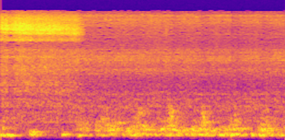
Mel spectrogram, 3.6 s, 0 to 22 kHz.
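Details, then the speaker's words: Fetal heartbeat on ultrasound Doppler during a pregnancy scan, fast rhythmic whooshing pulses about 150 beats a minute, heard as the heart is seen beating; mother had a previous stillbirth; the baby is a girl. "Entendre le cœur du bébé, ça peut paraître anodin. Mais pour Anne-Sophie et Steven, ce simple battement relève du miracle."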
